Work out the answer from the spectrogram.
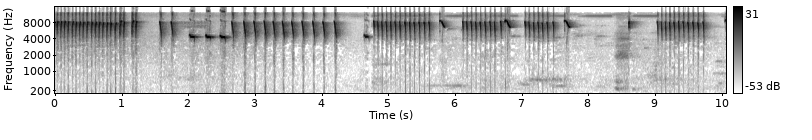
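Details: Brown-throated sunbird (kolibri ninja) song used to train caged birds: extended high, fast stuttering trills and chattering runs mixed with thin descending whistles and brief gaps, continuous over ten seconds with no other sounds.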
